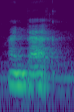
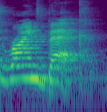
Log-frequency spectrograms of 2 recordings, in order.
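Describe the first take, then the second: First: The second syllable sounds like 'back'. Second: The second syllable sounds like 'beck'. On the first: The speaker calls it wrong. "I always want to say it like that" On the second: The speaker calls it right. "It's Rhinebeck with an E, not an A"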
